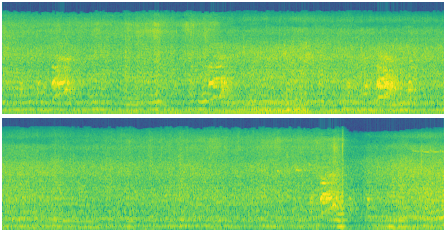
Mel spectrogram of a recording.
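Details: Constant low hum of honey bees flying at the hive entrance, recorded on a sunny February day by a GoPro placed within a foot of the hive, with occasional bird chirps and a sudden dip as a bee lands.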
